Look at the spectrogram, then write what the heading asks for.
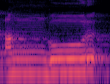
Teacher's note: मुंह से हवा निकल रहा है, नाक से भी निकल रहा है, और आवाज का आपको लगेगा कि मुंह से भी बोल रहे हैं और नाक से भी बोला जा रहा है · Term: अनुनासिक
